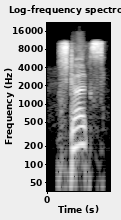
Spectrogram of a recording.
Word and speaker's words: Stux: Stutz, it rhymes with ducks.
